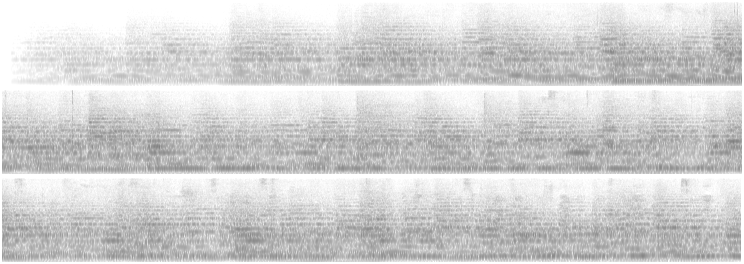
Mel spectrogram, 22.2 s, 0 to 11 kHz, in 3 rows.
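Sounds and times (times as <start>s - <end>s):
bells ringing in Andechs: 0.6s - 22.1s.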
